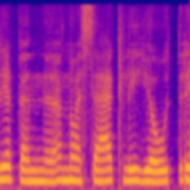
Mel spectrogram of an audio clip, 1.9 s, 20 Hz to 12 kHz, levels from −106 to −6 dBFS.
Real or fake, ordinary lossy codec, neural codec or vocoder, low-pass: fake; AAC, 48 kbps; codec, 16 kHz in and 24 kHz out, 0.8 kbps, FocalCodec, streaming, 65536 codes; 10.8 kHz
